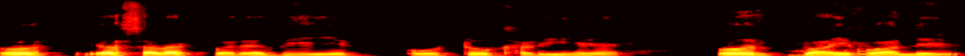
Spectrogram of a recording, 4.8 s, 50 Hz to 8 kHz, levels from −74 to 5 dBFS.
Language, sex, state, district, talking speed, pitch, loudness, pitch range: Hindi, male, Bihar, Jahanabad, 160 wpm, 125 Hz, -18 LUFS, 115-130 Hz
